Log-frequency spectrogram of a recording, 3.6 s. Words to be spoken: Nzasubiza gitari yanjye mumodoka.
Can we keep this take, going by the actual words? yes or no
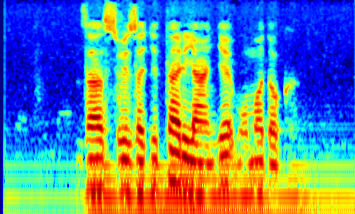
yes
